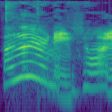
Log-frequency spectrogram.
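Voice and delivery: high put-on voice; high playful character voice. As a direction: jump way up into the character's voice. Voicing game character.

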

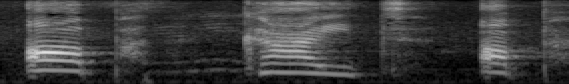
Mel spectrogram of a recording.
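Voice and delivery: punchy storybook shout, loud first word. Acted. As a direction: call out each word separately to the kite. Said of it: "and shout".

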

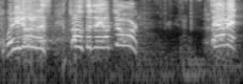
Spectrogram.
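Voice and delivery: panicked high scream; screaming in terror while fleeing; being chased. Real, not acted. Monster attacks, door left open.

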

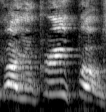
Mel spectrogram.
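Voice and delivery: loud, high mock surprise; delighted discovery. Vendor finding out the photographer is Greek, high loud mock delight. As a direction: burst out in imitated recognition.

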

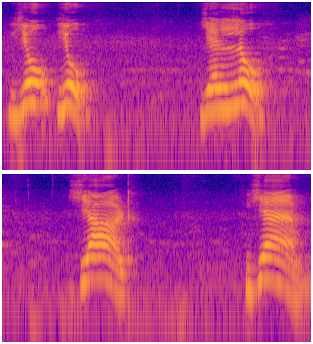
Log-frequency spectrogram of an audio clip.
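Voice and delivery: यो-यो, येलो, यार्ड, यैम साफ़ य से शुरू करके; each word said slowly, Y as य; clear word demo. Shown as a demonstration. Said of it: "Y is in starting of each word". (हर शब्द की शुरुआत य की आवाज़ से, धीरे और साफ़)

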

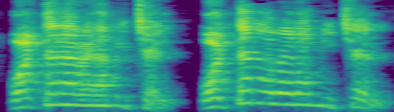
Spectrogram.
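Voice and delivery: high, loud urgent call to the cameras; high loud producer command; imitating the producer. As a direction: mimic the producer ordering everyone to look. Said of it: "y la productora".

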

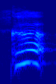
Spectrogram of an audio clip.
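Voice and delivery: க with a puff of air; aspirated k. Shown as a demonstration. Teacher testing air on the hand, க strongly aspirated. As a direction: puff breath out on க. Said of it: "ஏர் வந்து நம்ம கையில".

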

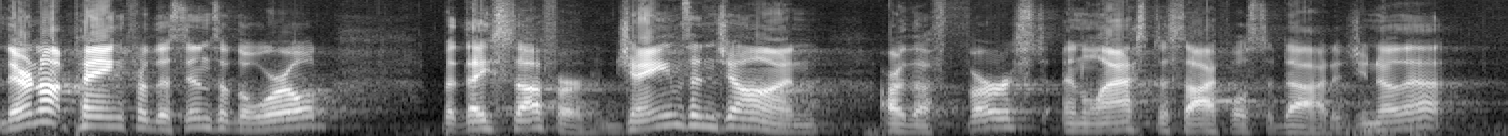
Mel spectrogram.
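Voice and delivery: normal talking voice

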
